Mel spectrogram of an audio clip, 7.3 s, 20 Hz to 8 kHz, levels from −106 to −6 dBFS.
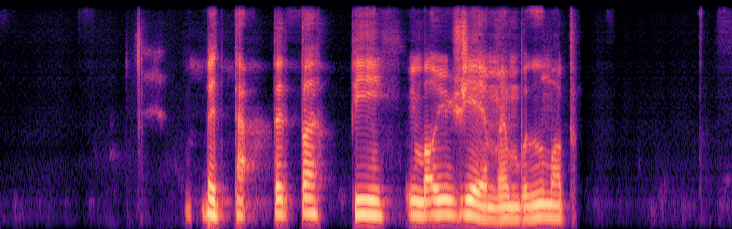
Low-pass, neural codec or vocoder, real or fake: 7.2 kHz; codec, 16 kHz, 0.8 kbps, ZipCodec; fake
